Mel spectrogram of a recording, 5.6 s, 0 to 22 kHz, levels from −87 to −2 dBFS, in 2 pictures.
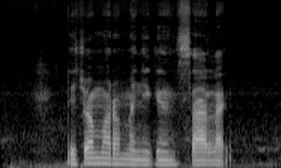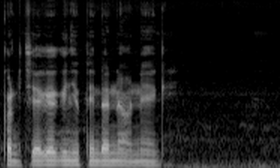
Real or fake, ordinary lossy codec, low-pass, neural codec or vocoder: fake; none; none; vocoder, 44.1 kHz, 128 mel bands, Pupu-Vocoder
